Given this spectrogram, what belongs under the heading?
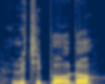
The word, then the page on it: lwci-podo: Apatani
